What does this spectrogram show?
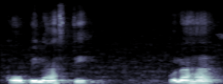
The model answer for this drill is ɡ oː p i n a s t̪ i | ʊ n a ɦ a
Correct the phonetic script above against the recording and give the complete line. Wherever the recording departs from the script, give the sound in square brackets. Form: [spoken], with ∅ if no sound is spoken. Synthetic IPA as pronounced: [k] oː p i n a s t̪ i | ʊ n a ɦ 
